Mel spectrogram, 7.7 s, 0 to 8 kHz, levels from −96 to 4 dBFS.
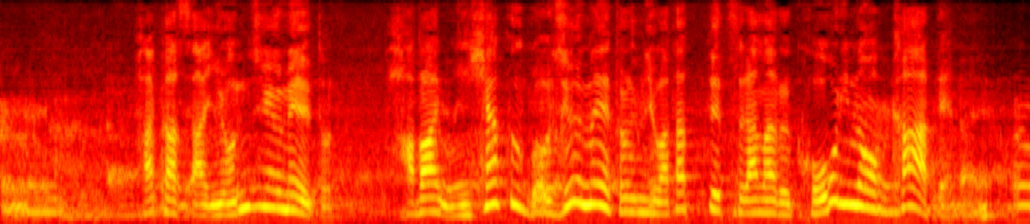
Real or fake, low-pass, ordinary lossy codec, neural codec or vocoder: fake; none; none; codec, 16 kHz, 2 kbps, FunCodec, trained on LibriTTS, 25 frames a second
